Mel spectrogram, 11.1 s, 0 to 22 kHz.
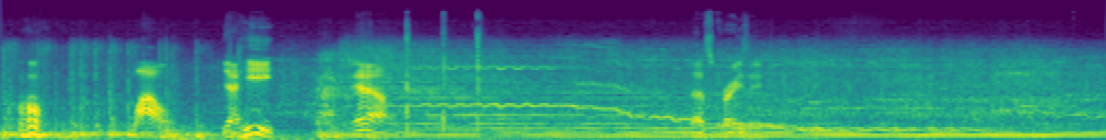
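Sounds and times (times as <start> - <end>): rock band closing chord: 2.5 - 10.7.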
